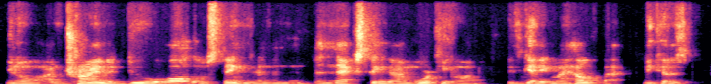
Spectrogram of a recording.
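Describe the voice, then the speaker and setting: A man's voice: mid-range voice, fairly even intonation, brisk, a little mellow. A man, a podcast guest telling stories in a rambling way, full of "like". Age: 30s. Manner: storytelling, rambling, with frequent "like" fillers. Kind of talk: casual podcast conversation. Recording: roomy echo.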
